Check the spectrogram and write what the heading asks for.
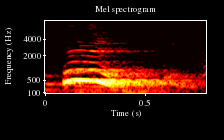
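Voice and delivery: joyful whoop. Retold or imitated. Disciples exulting over power.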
